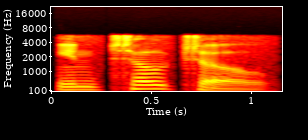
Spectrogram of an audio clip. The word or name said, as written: in toto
